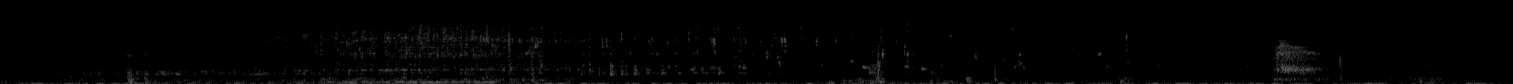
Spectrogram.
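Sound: water draining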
